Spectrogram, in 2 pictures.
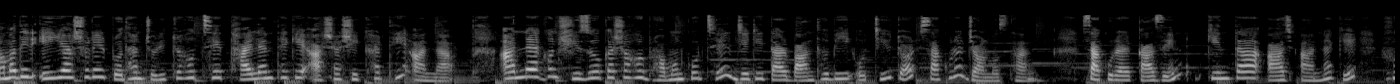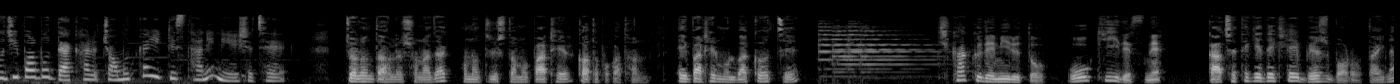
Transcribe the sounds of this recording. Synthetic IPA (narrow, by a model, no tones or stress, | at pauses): amad̪eɾejaʃoɾeɾpɾod̪ʱant͡ɕoɾit̪ːɾoɦotːɕʰet̪ʰajlanɳɖ̚t̪ʰekeʔaʃaʃikʰːaɾt̪ʰiʔanːa | anːaɛkʰonʃizokaʃɔɦoɾbʱɾɔmonkoɾt͡ɕʰed͡ʑeʈit̪aɾband̪ʱobiʔoʈiuʈaɾsakuɾaɾd͡ʑɔnmost̪ʰansakuɾaɾkad͡ʑinkint̪aad͡ʑanːakefud͡ʑipɔɾbot̪̚d̪ɛkʰaɾt͡ɕɔmot̪kaɾiek̚ʈist̪ʰanenieeʃet͡ɕʰe | t͡ɕolunt̪aɦoleʃonad͡ʑak̚onot̪ːɾiʃt̪ɔmopaʈʰeɾkɔt̪ʰopokɔt̪ʰon | ejpaʈʰeɾmulbakʰːoɦotːɕʰe | t͡ɕʰi̥kakɯd̪emiɾut̪o̰ | okid̪esne | kat͡ɕʰet̪ʰek̬ed̪ekʰlebeʃ̬bɔɽot̪ajna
